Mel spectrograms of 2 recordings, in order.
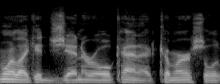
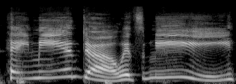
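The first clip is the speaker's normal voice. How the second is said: much higher, slow, cheery mechanic voice; mechanic greeting Mando; 13 semitones higher, slower than usual. Retold or imitated. Mocking a mechanic greeting Mando, in a high slow voice. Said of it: "and it's".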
